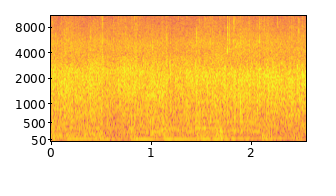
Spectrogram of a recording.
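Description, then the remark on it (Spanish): A crowd applauding steadily, a dense wash of many hands clapping at constant loudness with no voices standing out, like a canned applause effect. “Sabía que iba a salir ahí a aplaudirme.”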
